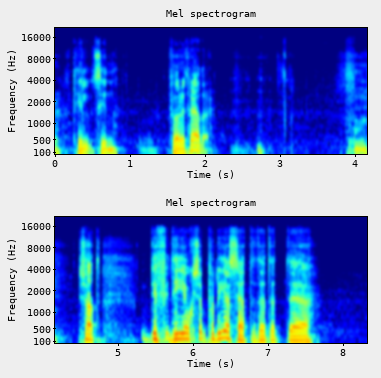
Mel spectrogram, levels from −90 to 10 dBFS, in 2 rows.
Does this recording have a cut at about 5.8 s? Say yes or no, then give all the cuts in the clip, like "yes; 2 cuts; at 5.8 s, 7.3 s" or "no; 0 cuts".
no; 2 cuts; at 4.0 s, 7.2 s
